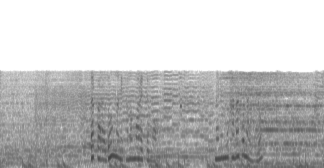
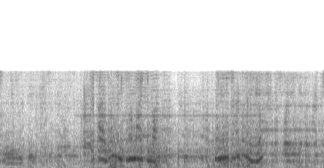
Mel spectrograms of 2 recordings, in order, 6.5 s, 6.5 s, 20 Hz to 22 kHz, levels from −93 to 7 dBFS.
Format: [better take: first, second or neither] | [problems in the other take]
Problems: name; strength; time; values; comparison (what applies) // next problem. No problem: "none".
first | noise reduction (neural separator model SepFormer DNS4)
